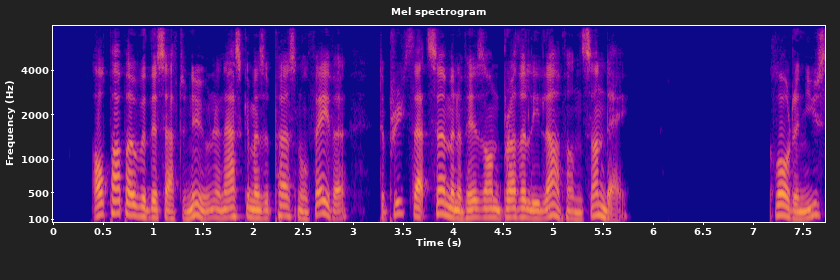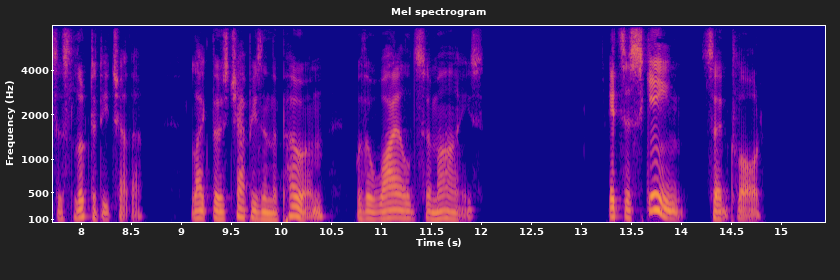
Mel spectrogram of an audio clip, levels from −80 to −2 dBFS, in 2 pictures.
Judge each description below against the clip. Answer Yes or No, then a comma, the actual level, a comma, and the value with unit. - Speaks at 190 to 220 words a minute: No, average, 180 wpm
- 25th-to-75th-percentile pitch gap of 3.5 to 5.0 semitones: Yes, average, 4.3 semitones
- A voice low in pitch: Yes, low, 120 Hz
